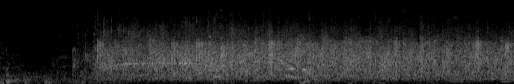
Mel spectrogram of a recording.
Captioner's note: audience clapping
